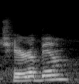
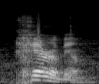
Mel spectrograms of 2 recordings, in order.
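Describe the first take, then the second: First: The word starts with a ch sound. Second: The word starts with a throaty kh sound. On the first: The speaker calls it wrong. "you may have seen hate written C H, like in cherubim" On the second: The speaker calls it right. "but it's actually cherubim"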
